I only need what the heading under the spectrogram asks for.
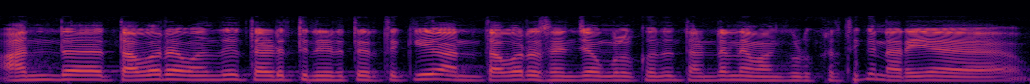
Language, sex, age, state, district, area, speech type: Tamil, male, 18-30, Tamil Nadu, Tiruvarur, urban, spontaneous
